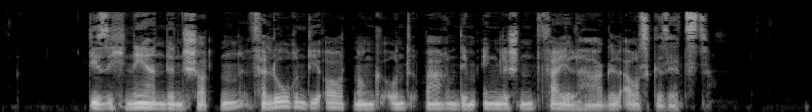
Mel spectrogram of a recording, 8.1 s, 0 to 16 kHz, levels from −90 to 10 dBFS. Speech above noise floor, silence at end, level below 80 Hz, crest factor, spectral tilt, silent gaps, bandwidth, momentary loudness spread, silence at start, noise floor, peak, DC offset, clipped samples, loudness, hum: 54 dB; 1.05 s; -42 dBFS; 22 dB; -4 dB/octave; none; 11.5 kHz; 7 LU; 0.9 s; -77 dBFS; -2 dBFS; under 0.1%; under 0.1%; -22 LUFS; none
